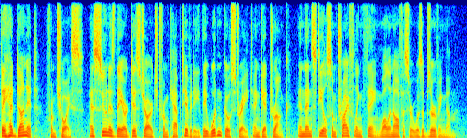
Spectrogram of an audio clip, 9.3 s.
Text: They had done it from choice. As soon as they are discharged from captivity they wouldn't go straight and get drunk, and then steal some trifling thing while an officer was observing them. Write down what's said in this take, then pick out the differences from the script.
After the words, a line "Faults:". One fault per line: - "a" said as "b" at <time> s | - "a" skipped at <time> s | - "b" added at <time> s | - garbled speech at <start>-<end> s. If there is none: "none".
They had done it from choice. As soon as they are discharged from captivity they wouldn't go straight and get drunk, and then steal some trifling thing while an officer was observing them.
Faults:
none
